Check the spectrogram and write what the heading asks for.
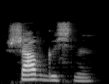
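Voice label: "шавгысьны", Komi, female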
